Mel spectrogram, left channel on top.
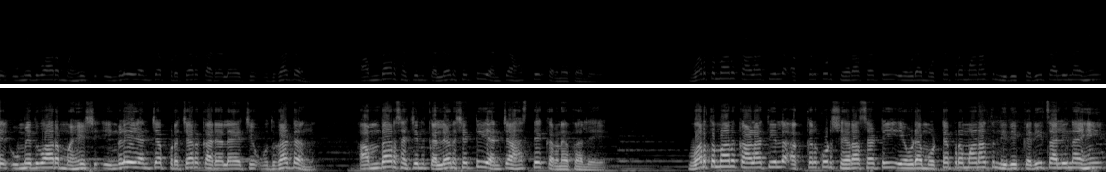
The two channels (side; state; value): left; quieter; 38.2 dB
